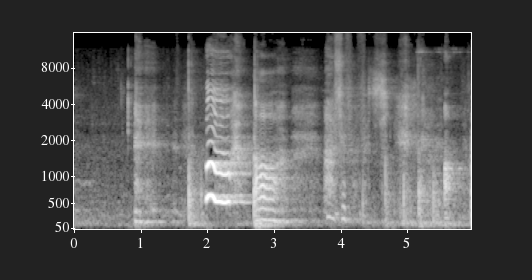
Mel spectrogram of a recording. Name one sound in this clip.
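High heels tap on a stage floor.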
